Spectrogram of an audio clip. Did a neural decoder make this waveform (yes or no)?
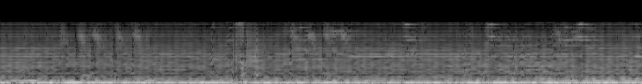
yes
